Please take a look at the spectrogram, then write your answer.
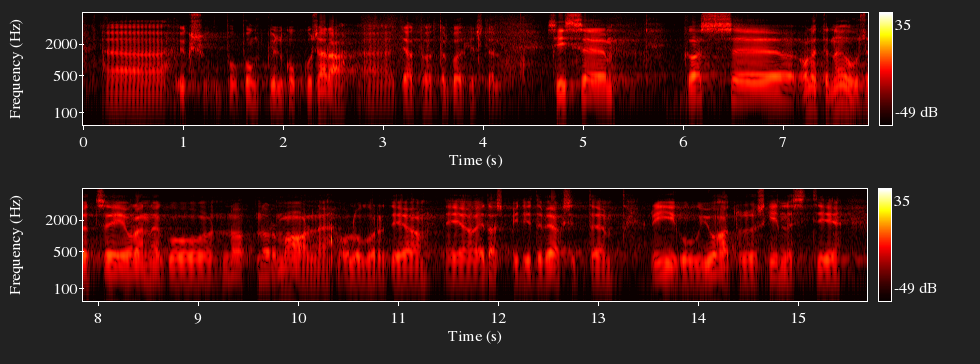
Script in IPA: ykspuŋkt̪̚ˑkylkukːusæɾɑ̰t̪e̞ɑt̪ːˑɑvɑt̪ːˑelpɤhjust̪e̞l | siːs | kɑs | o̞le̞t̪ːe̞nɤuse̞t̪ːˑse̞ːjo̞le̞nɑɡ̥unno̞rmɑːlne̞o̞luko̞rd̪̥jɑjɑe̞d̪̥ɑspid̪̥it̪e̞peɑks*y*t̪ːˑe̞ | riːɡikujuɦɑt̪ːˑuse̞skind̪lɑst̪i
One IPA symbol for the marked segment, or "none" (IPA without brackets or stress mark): i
